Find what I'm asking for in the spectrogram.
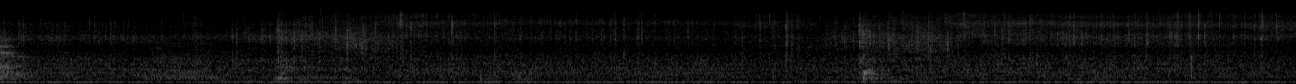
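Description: Faint, steady sizzling of tofu frying in a pan in Siem Reap, Cambodia, a continuous soft crackle with a couple of slightly louder pops.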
